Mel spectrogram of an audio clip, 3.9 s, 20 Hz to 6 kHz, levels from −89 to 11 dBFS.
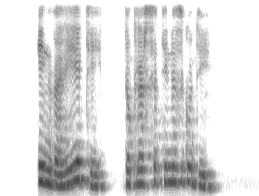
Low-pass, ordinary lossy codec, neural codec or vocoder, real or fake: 5.4 kHz; none; autoencoder, 48 kHz, 128 numbers a frame, DAC-VAE, trained on Japanese speech; fake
